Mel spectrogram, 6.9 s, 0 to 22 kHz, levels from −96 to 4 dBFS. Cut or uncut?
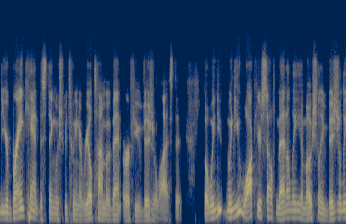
cut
